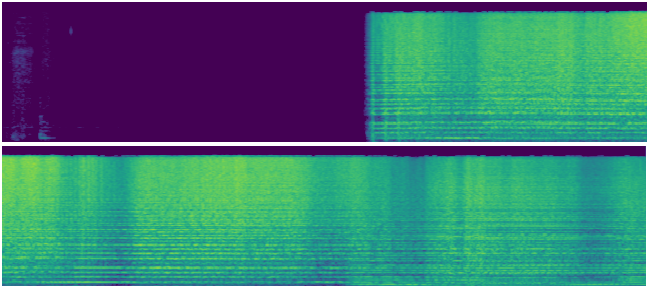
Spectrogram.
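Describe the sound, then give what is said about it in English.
After a few seconds of near silence, a static square wave from the even VCO, taken from the output of the AI Synthesis Quad VCA mixer and fed into Klaus, heard as the wet signal only, switches on abruptly and holds one unchanging buzzy, harmonic-rich tone at a constant loud level. “And that is just a static square wave.”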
